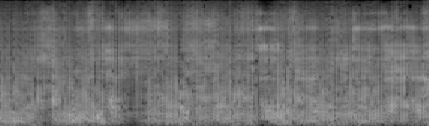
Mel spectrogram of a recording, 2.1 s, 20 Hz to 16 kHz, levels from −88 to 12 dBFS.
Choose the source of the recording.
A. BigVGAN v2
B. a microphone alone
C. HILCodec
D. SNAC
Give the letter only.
A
